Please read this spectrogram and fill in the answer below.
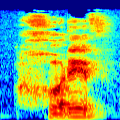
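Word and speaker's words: חורב: eh sale con la palabra hebrea jorev jorev jorev que se escribe con la letra het res y bet y jorb jorb significa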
